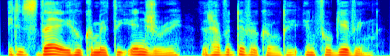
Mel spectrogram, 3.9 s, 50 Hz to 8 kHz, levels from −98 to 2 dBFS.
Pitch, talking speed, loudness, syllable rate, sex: 125 Hz, 200 wpm, -19 LUFS, 6.1 syllables/s, male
